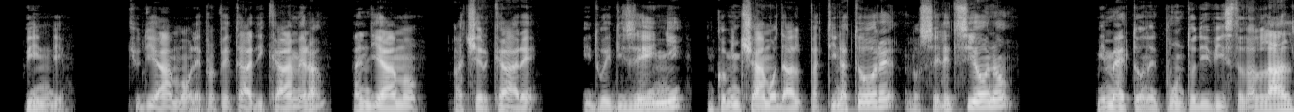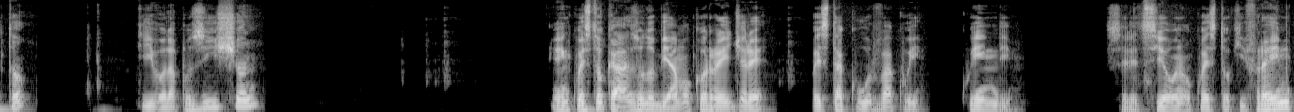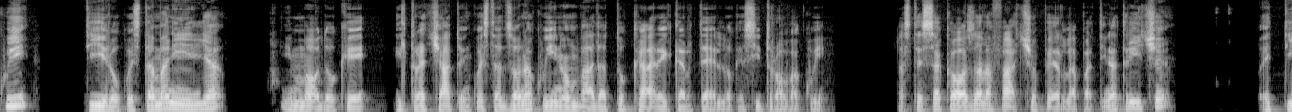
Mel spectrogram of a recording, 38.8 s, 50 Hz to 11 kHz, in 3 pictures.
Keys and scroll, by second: 13.9 p.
